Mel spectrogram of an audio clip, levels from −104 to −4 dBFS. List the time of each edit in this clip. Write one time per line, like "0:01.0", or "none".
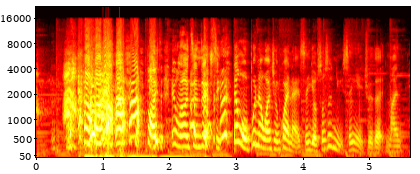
0:02.9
